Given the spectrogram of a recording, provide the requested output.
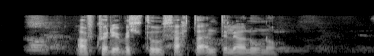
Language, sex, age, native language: Icelandic, male, 15, Icelandic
